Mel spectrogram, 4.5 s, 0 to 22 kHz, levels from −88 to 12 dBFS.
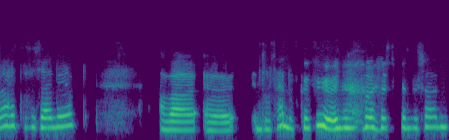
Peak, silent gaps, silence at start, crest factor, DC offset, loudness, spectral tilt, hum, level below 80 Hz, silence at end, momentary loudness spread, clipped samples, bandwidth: -6 dBFS; 2.42-2.49 s; 0 s; 16 dB; under 0.1%; -22 LUFS; -8 dB/octave; none; -62 dBFS; 0 s; 12 LU; under 0.1%; 6 kHz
